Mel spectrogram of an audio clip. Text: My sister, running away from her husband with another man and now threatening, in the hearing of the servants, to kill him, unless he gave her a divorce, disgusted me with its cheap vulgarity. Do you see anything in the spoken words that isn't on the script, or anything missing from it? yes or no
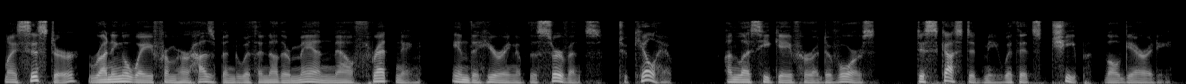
yes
